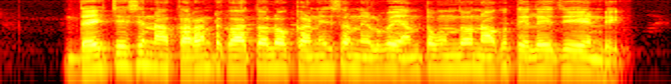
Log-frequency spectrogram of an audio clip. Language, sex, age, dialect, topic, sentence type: Telugu, male, 18-24, Utterandhra, banking, statement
